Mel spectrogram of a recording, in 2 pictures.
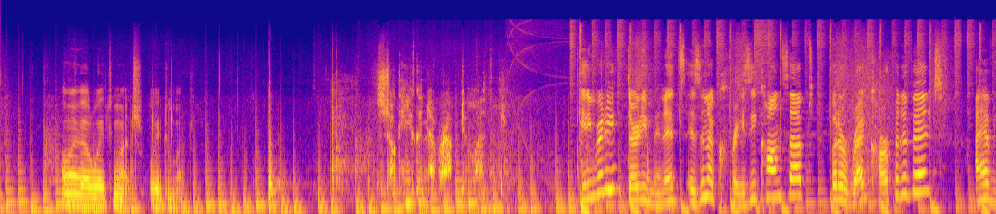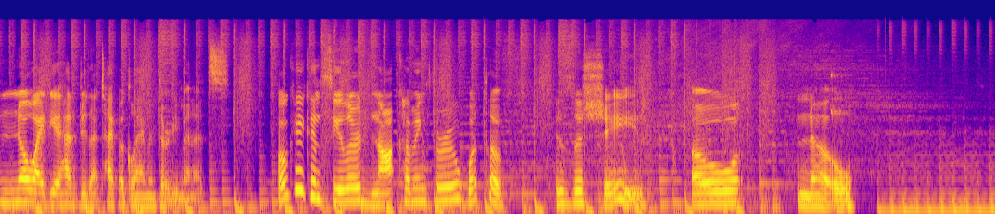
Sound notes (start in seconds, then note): none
